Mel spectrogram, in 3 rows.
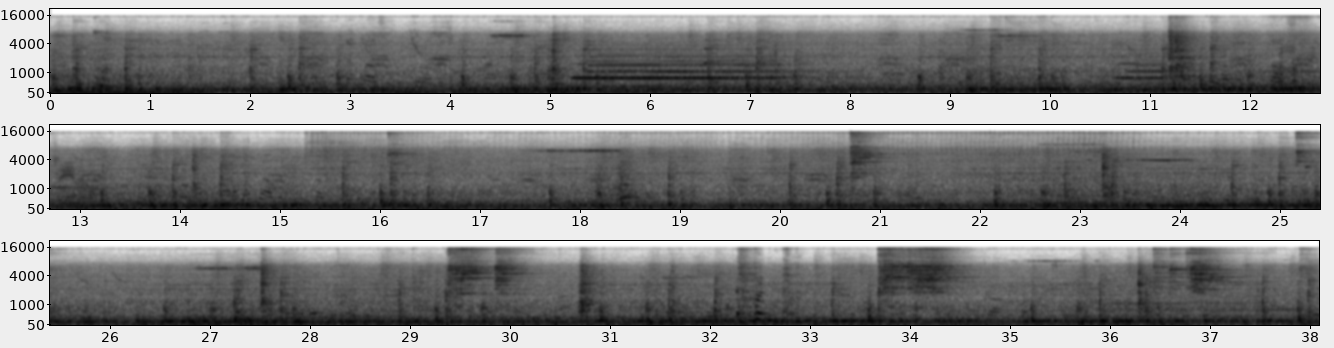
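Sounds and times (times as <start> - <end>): train rumbling past: 0.0 - 38.0
wheel clacks over rail joints: 13.2 - 25.8, 28.7 - 38.0
high wheel squeals: 15.3 - 24.5.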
